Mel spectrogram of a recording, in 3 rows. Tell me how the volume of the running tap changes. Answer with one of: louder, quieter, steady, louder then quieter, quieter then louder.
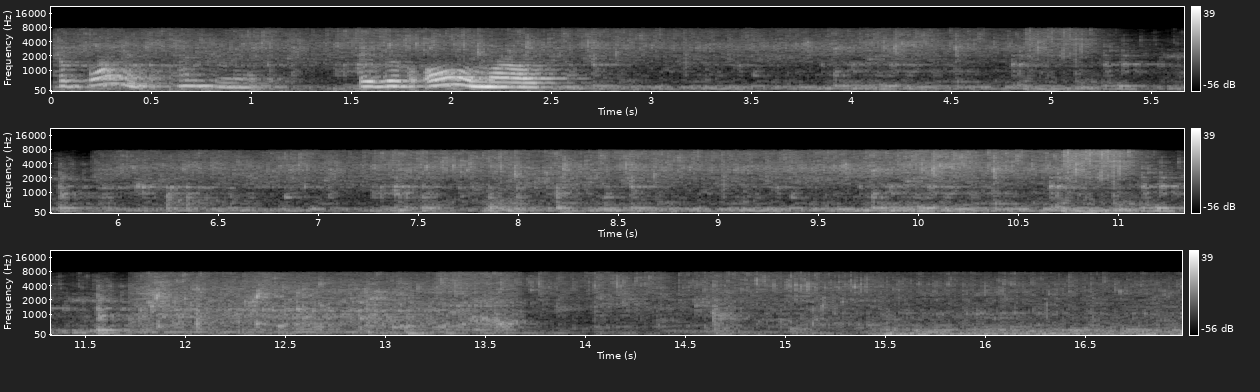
louder then quieter.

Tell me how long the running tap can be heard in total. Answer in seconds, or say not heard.
17 s.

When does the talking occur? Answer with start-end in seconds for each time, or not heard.
0.0-2.5.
